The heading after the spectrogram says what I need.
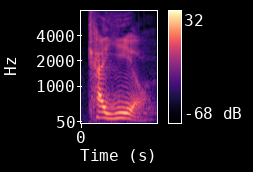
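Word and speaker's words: חַיִל: And it's pronounced kayil.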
